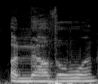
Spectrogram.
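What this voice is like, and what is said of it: Imitates another person's voice. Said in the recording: “my Best DJ Khaled impression?”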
